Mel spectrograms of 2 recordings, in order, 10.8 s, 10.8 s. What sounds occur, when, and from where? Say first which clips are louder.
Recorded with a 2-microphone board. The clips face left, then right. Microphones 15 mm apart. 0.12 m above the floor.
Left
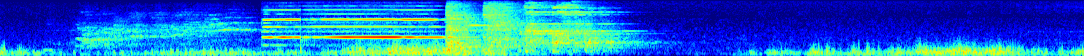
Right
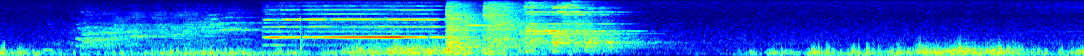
0.4 s laughter: left 1 dB; 15° left (ahead or behind), 3 m; by 2.5 s 20° left (ahead or behind), 2.5 m
2.6 s a flute: left 4 dB; 60° left (ahead or behind), 1.3 m
4.5 s breaking glass: even; 25° left (ahead or behind), 3 m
